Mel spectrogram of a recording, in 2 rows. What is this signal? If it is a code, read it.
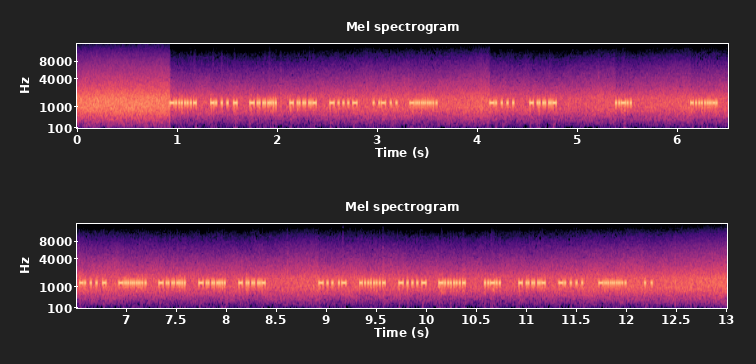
Hellschreiber (Feld-Hell, 122.5 baud), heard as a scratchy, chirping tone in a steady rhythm, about 1280 Hz, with radio static. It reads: DURANTE LA I GUERRA MONDIALE,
